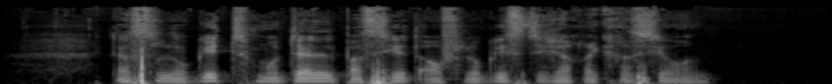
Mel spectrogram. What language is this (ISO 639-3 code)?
deu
